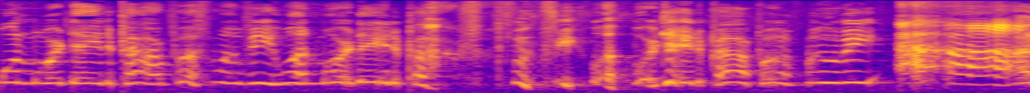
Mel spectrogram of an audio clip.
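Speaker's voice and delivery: very high, very loud cartoon voice. Retelling a TV bit counting down days to a movie; bad Brak impersonation. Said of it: "This is a bad Brack impersonation".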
